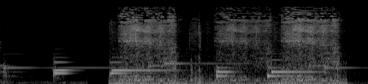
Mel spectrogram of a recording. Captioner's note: pencil scratching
